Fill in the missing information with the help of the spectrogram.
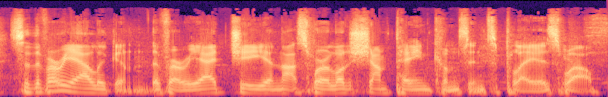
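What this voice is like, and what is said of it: Northern English accent. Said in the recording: “the best bit of Britain, the Pennines, the backbone of Britain, as my accent gives away ... from the north”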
